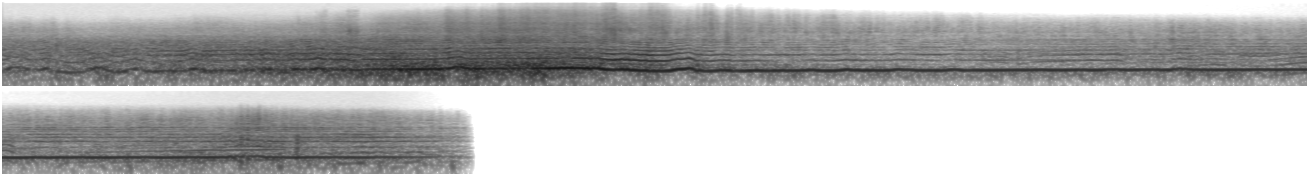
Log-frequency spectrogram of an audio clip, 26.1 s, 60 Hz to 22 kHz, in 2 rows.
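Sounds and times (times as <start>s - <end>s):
car engine revving: 0.0s - 17.8s.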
